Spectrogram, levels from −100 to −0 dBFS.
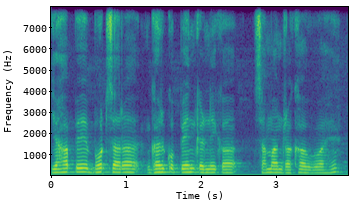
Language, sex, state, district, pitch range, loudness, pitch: Hindi, male, Arunachal Pradesh, Lower Dibang Valley, 150-170 Hz, -18 LUFS, 160 Hz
